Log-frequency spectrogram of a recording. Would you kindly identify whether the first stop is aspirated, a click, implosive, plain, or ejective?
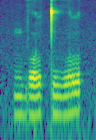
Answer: plain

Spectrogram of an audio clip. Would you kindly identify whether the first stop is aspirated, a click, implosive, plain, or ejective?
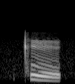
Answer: aspirated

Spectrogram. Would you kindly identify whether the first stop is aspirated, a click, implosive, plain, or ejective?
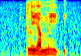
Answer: plain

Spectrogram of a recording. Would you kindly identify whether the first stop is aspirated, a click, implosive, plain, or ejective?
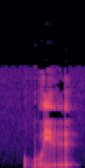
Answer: implosive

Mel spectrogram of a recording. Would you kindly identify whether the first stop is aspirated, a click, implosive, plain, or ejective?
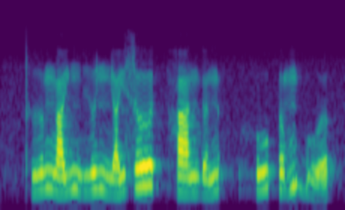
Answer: aspirated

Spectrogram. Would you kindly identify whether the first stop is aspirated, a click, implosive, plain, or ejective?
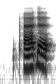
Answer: aspirated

